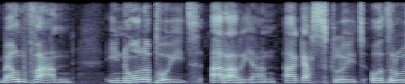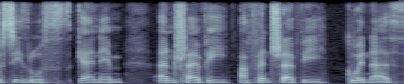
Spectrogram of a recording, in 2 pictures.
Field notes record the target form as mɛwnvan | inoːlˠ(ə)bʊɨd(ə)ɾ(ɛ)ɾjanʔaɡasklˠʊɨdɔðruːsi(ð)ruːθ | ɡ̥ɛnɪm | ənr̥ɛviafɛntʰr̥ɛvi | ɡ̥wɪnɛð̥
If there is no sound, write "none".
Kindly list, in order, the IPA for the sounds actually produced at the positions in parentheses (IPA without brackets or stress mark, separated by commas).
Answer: ə, a, a, ð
